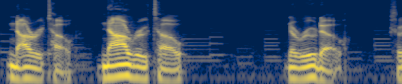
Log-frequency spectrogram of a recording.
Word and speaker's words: Naruto: don't know Japanese sensibilities they'll say Naruto instead of Naruto Naruto Naruto so it's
